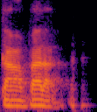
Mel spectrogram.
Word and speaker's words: Kampala: The organization is in Uganda and Kapla, Uganda. Did I say it right? Is it Kapla or Kaplan? – We are living in a capital city of Uganda called Kampala.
